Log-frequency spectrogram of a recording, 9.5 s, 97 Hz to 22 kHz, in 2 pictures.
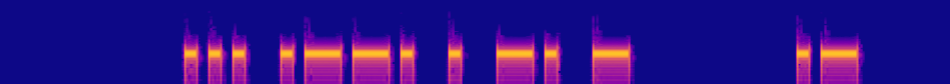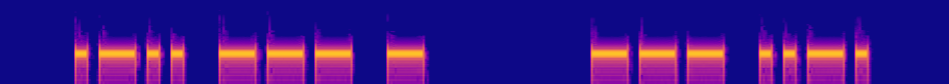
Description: Morse code, heard as a keyed tone, about 20 wpm, 700 Hz. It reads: SPENT A LOT OF
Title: 2x Word-Spacing - Sets of 5 Words - 20wpm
